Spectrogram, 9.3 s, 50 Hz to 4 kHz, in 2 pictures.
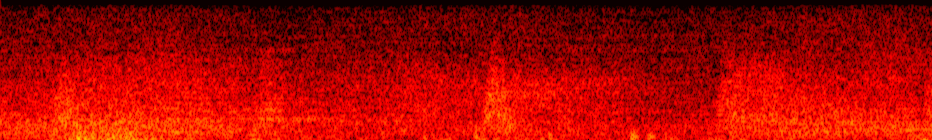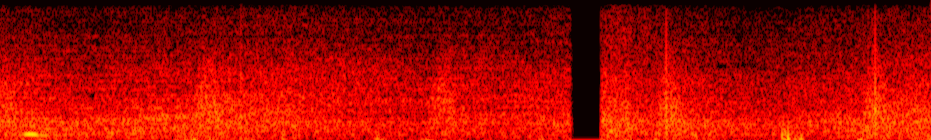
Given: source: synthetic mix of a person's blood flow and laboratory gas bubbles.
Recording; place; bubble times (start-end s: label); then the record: Doppler ultrasound of blood flow; subclavian vein
no bubbles
From the record:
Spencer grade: 0 (complete lack of bubble signals)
